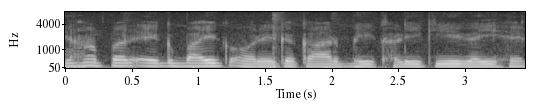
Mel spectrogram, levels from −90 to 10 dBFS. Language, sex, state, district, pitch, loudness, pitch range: Hindi, male, Jharkhand, Jamtara, 130 Hz, -14 LUFS, 125-150 Hz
